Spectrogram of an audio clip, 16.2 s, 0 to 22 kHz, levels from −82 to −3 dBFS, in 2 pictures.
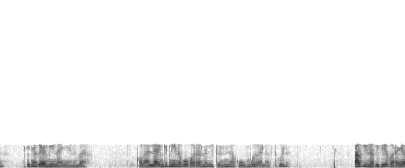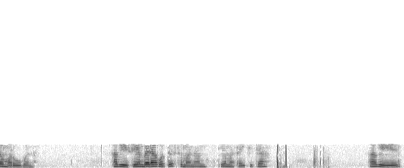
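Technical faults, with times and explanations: Throughout, AAC compression: the speech sounds dull and smeared, with a warbling, fizzy edge on sustained sounds and sibilants, and nothing above 3.1 kHz. This heavy damage likely comes from AAC-LC at a very low bitrate, about 12 kbps. A spectrogram shows a flat ceiling at 3.1 kHz.
5.01 s, electrical switching spike: a sharp snap sits on top of the speech, lasting barely a millisecond. It is likely a nearby switch or static discharge arcing into the audio line. The waveform shows an isolated needle, and the spectrogram shows a thin vertical line across all frequencies up to 3.1 kHz.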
